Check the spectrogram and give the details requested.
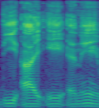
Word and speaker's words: Diana: piece of paper you'd see it spelled D i a n a but it is pronounced Diana why is that it is it is I was born in Budapest and um it's pronounced Diana instead of Diana but in America you know everyone tends to call me Diana okay excellent and um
